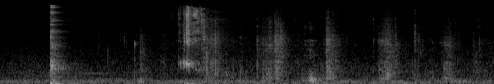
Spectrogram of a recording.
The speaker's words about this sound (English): Okay, so these beautiful little fried beef dumplings with some sugar on top. This is fascinating.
